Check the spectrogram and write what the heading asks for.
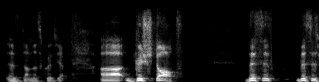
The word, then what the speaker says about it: Gestalt: Gestalt.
